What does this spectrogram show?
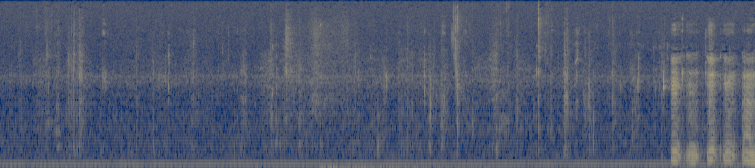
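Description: Close-miked closed-mouth chewing of a seafood taco, with soft wet mouth clicks and smacks, over a steady low hum. Near the end come about five short pitched closed-mouth "mm" hums of relish while chewing.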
